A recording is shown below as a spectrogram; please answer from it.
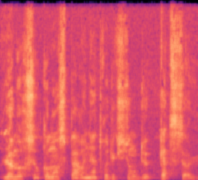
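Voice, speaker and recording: A man with a fairly high, animated voice teaches a guitar lesson step by step at normal speed, patiently explaining chords and rhythm and singing short phrases to demonstrate. Guitar plays along, with a little hiss or hum in the audio.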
